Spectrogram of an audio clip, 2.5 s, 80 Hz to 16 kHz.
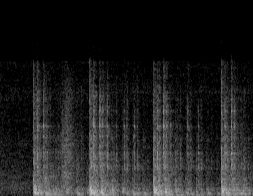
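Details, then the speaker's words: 1993 Mercedes 300E W124 4Matic: four hollow metallic rattling bursts about every 0.6 seconds with little engine hum beneath, loose catalytic converter substrate breaking up inside its shell. "cat breaking up on this. Can you hear it?"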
